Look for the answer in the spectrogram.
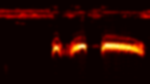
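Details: One full phrase from a spotted dove used as a lure for trapping birds: a short coo, a rising slurred coo, then a long, level-to-falling croo, loud and clear.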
